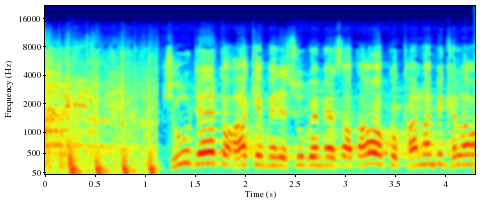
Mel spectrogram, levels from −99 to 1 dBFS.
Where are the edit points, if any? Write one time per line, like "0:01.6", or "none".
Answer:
0:01.2

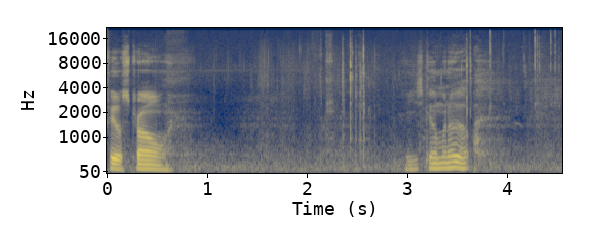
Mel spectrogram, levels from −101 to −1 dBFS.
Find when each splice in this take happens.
0:02.9

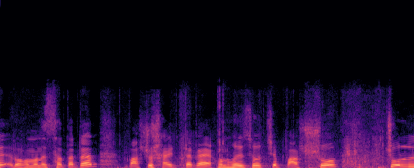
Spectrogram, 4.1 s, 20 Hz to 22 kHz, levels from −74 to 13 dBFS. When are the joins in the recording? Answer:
none

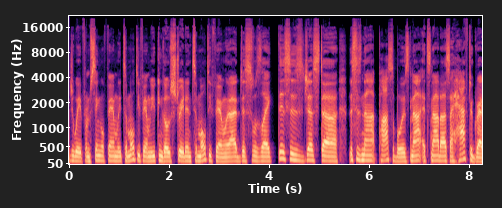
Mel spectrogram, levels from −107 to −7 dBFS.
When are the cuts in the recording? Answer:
none

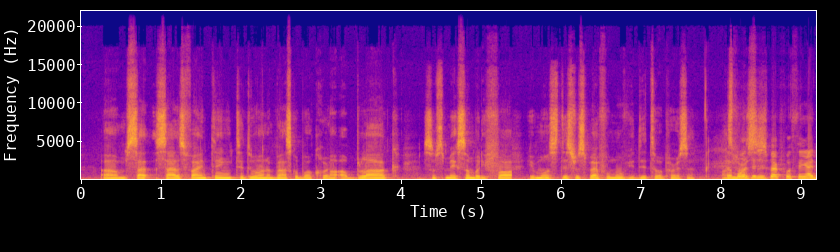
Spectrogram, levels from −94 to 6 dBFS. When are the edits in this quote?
0:03.1
0:05.4
0:08.1

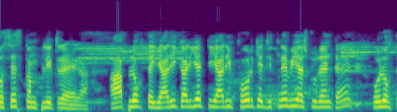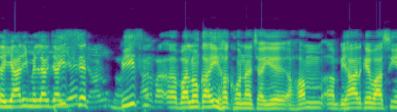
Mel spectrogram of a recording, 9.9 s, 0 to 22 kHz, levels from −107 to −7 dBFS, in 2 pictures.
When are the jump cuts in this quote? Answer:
0:05.8

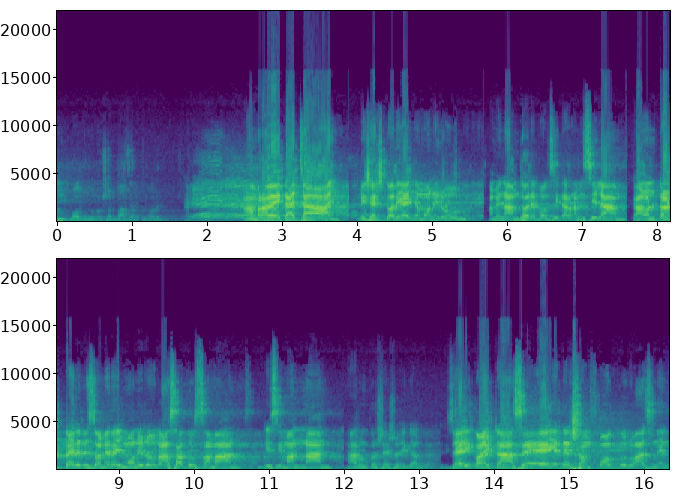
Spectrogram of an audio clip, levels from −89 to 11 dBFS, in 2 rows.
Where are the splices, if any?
0:03.9
0:05.6
0:07.6
0:12.0
0:13.2

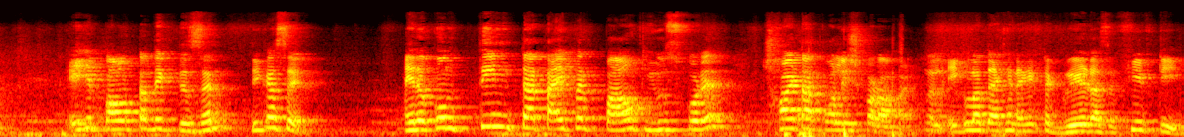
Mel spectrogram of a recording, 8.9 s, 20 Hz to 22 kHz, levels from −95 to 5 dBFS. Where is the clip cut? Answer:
0:07.1

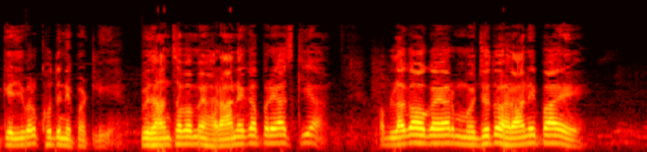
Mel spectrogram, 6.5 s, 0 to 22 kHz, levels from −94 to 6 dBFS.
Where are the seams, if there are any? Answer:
0:01.4

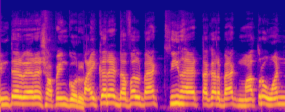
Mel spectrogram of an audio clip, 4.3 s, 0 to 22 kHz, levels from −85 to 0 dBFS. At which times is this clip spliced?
0:01.2

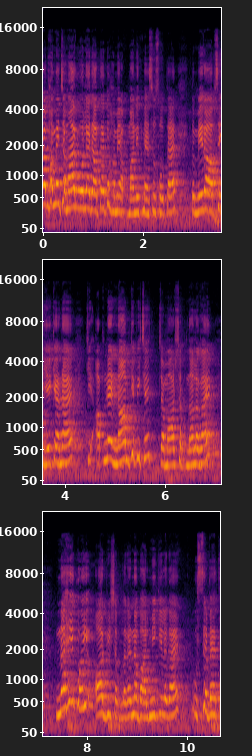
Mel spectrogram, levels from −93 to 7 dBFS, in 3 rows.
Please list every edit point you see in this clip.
none

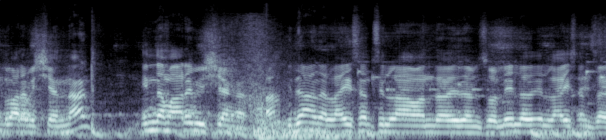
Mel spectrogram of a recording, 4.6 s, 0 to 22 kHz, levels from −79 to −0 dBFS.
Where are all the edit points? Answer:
0:02.0

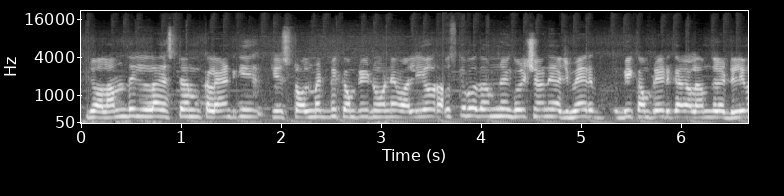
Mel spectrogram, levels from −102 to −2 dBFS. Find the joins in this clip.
0:03.6

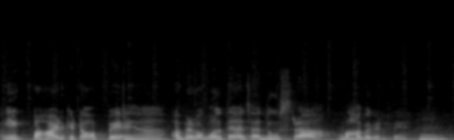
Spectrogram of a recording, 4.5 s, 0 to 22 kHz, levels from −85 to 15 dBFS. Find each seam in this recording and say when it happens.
none

